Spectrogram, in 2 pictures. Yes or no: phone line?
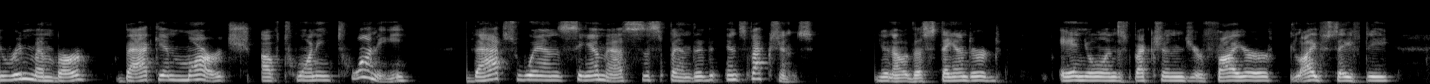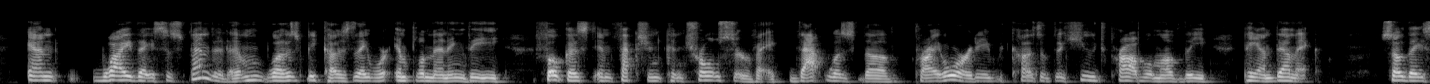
no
